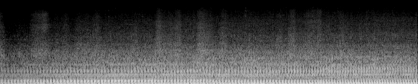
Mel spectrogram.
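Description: A motorcycle engine revs hard and steady as the bike climbs a muddy uphill road on a long-distance adventure ride from India into Nepal, loud and close with a constant droning roar and no talking.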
